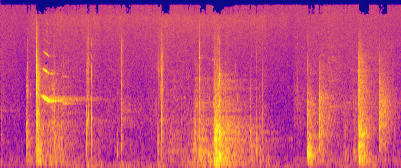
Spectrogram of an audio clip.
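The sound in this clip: A black door beside a shoe shop opening, with a series of heavy wooden thuds and knocks and a brief squeak near the start, spread unevenly over several seconds.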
